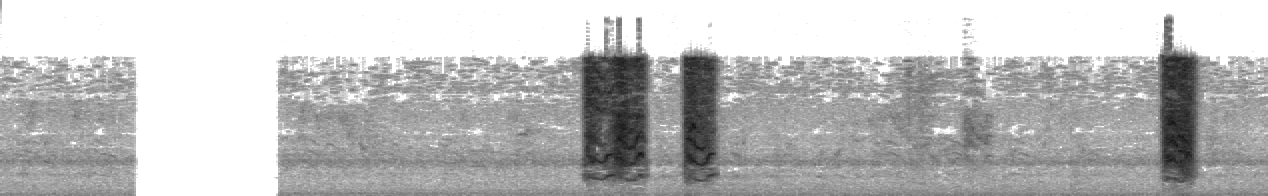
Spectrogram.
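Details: Papa-capim seedeater female giving short piercing chips meant to prompt a male's song: two notes close together, then a lone chip a few seconds later, with faint hiss between.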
